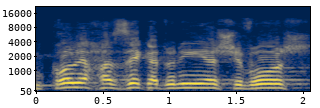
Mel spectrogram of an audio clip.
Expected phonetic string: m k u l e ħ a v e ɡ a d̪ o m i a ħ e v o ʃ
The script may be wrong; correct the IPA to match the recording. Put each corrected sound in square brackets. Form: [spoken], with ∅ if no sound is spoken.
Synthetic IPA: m k [o] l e ħ a [z] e [k] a d̪ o [n] i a [ʃ] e v o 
